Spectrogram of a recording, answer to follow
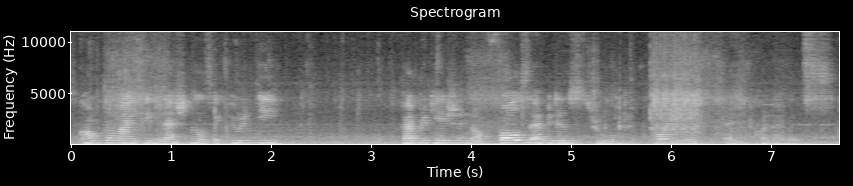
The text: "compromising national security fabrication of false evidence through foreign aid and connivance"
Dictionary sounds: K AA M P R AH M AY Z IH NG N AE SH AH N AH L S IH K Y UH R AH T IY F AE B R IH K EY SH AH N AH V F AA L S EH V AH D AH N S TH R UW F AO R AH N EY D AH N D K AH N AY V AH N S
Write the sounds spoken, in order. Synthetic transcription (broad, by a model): K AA M P R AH M AY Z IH NG N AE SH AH N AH L S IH K Y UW R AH T IY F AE B R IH K EY SH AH N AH F F AA L S EH V AH D AH N S T R UW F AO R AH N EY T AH N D K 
